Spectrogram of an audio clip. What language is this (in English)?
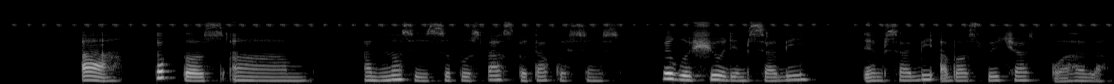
Nigerian Pidgin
